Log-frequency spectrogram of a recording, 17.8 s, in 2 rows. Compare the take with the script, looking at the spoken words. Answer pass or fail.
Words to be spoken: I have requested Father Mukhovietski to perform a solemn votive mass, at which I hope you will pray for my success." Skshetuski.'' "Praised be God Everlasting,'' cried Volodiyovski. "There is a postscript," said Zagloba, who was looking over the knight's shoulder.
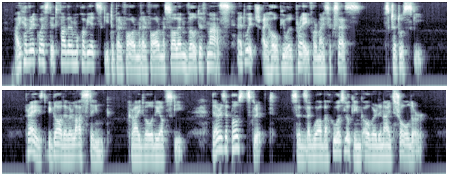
fail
